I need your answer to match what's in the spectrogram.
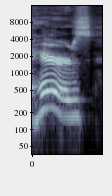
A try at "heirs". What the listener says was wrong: The H is silent. The H is silent.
